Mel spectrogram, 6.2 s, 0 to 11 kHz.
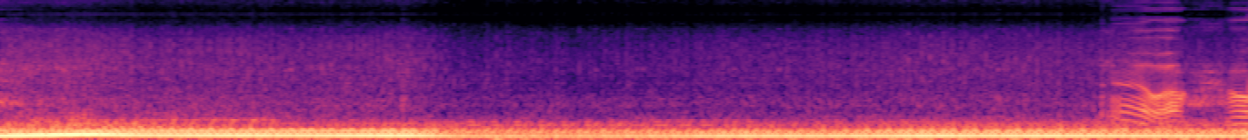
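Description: A 1988 Ford Crown Victoria that runs poorly and smokes idles with a loud, steady low rumble. The engine note drops and settles after about two seconds, and a voice comes in near the end.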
